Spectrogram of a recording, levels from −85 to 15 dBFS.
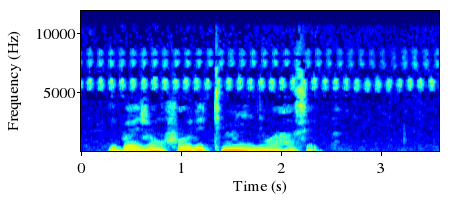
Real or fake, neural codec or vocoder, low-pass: real; none; 10.8 kHz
